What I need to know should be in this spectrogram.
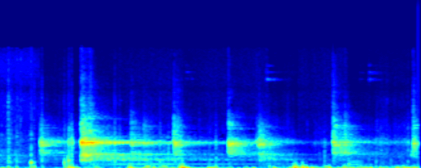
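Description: A horse gallops across soft grass.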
